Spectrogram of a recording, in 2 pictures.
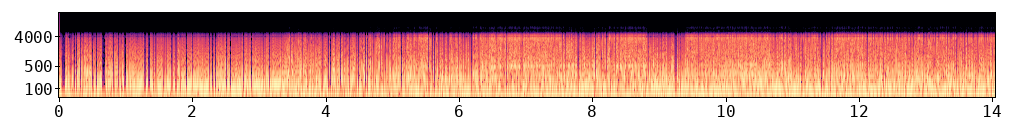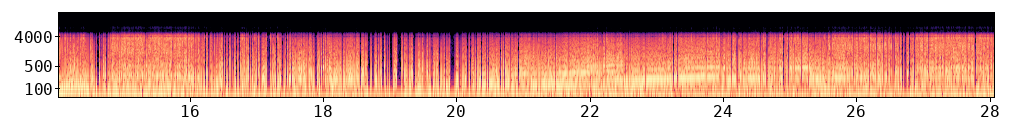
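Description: Car engine running hard around a race track over steady wind and road noise. Its pitch drops twice, about two seconds in and again around twenty seconds in, and each time climbs back up as the car accelerates.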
